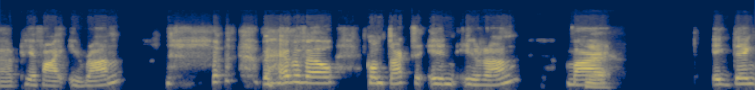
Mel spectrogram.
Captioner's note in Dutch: lacht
